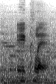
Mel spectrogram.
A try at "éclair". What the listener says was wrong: Yeah. You got it now. You act like a French person.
